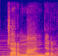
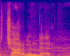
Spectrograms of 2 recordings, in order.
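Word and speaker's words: Charmander: ma giusto per puntualizzare charm ender non si pronuncia charm under come dicono nel doppiaggio nuovo dell'anno si pronuncia sharman der infatti solo me viene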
